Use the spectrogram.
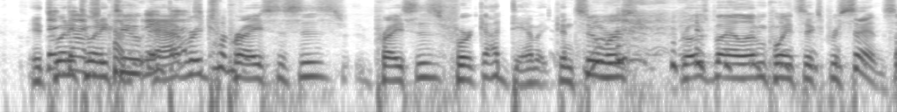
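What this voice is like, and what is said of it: Usual voice. Nothing is said of it.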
